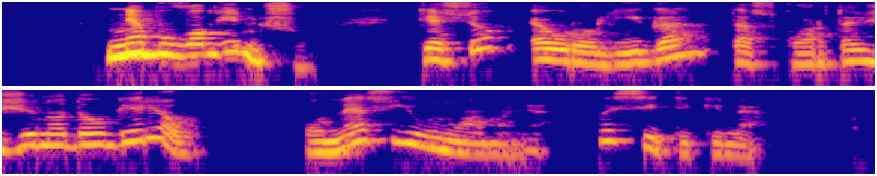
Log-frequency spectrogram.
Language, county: Lithuanian, Vilnius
